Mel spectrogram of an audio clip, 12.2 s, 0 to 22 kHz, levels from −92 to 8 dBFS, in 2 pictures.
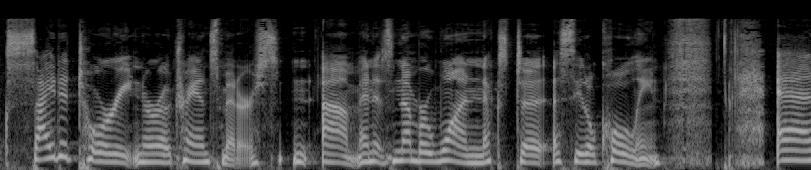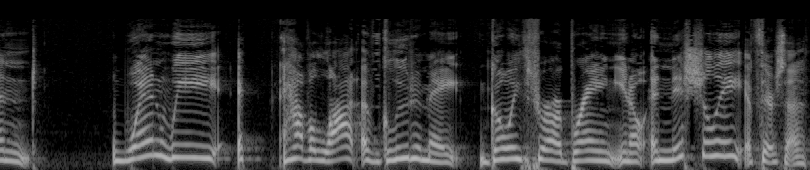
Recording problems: squashed, flat; heavily

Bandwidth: 14 kHz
